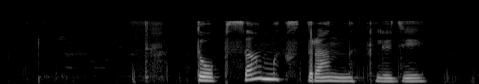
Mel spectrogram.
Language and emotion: Russian, positive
